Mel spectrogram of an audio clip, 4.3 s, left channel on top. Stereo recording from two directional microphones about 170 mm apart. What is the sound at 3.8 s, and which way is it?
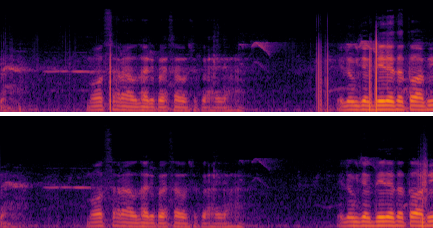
Speech, 5° left (ahead or behind).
